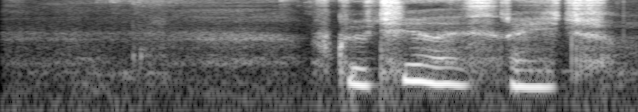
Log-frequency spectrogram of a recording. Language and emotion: Russian, sad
